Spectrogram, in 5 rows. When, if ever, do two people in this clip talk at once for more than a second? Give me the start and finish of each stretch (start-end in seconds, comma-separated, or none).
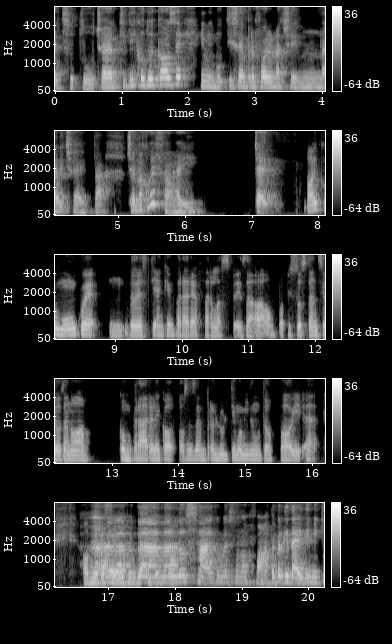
16.8-18.1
